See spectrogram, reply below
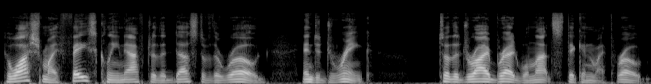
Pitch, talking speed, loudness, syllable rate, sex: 105 Hz, 220 wpm, -21 LUFS, 4.6 syllables/s, male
